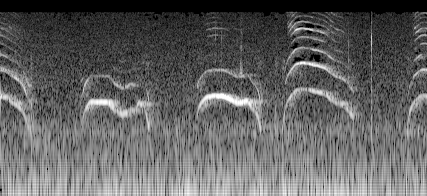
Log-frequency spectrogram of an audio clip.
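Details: Cat mewing in a mother-and-kittens setting: a few drawn-out, bending meows, some wavering and flattening, others bowed and bright, with a last call cut short at the end over a quiet low hum.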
